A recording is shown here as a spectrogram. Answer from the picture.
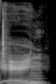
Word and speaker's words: Aang: If his pronunciation of his name was Ong, I would have been fine with it. Okay, that's fine. But in the animated show, it's been Aang the entire time.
